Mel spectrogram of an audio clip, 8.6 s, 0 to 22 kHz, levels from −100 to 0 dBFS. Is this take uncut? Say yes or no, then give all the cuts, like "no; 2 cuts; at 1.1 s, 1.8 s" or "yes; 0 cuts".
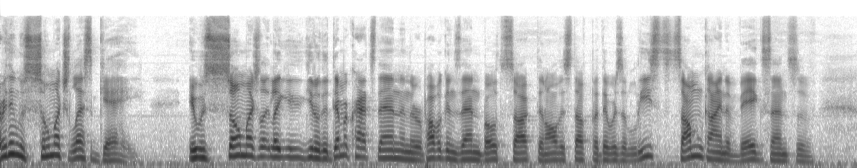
yes; 0 cuts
